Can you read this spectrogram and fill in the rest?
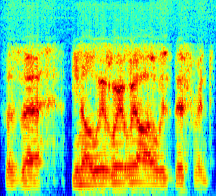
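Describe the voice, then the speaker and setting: Male guest, slightly low pitch, halting, enthusiastic, narrow phone-line audio. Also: fairly even intonation. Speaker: guest, rapper. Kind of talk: radio interview. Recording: thin phone-line sound.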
